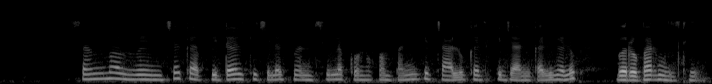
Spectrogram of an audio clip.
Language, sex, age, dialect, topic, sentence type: Chhattisgarhi, female, 36-40, Central, banking, statement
